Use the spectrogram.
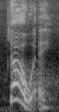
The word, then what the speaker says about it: Yahweh: it translates in Hebrew it translates YH wh which we pronounce Yahweh so last week Kyle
